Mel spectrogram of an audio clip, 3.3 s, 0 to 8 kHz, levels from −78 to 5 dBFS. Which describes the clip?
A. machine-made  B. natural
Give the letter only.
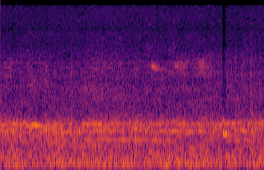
A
